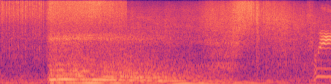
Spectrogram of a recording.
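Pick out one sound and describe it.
Drag racing cars roar loudly down the track.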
